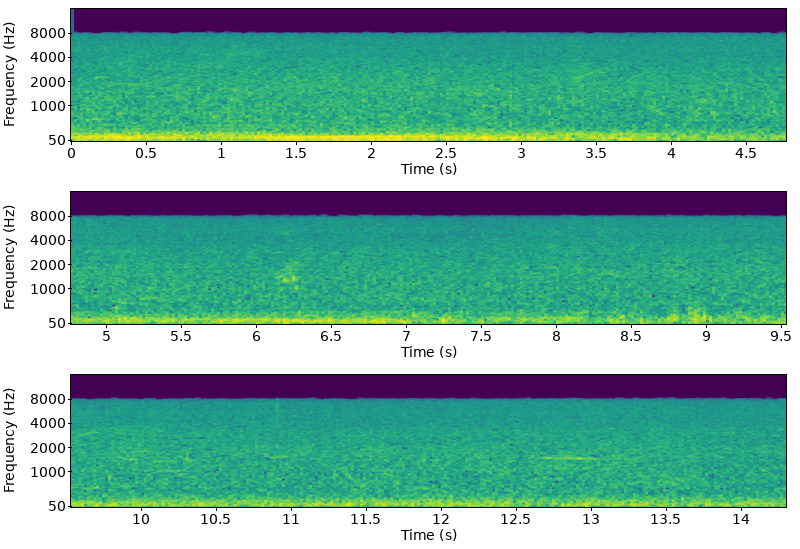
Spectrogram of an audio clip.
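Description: Steady rushing and splashing of large outdoor fountains, with faint voices of people milling about, and a low rumble in the first half that fades out.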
